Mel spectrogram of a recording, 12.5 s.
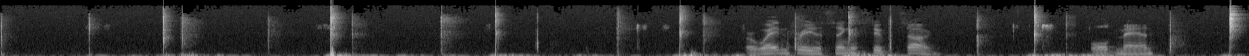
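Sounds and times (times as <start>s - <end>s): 
hands clapping: 0.9s - 2.0s, 2.6s - 3.7s, 4.4s - 5.1s, 6.2s - 7.2s, 7.8s - 9.0s, 9.8s - 10.8s, 11.7s - 12.4s
speech: 7.5s - 9.5s, 10.9s - 11.6s.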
